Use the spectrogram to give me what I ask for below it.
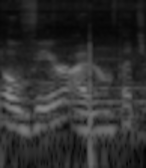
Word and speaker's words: oeuvre: Ouvra. I beg your pardon. It's pronounced ouvra, not orva.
